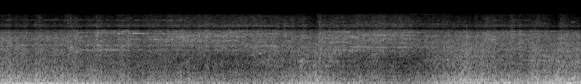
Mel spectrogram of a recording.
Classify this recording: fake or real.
real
